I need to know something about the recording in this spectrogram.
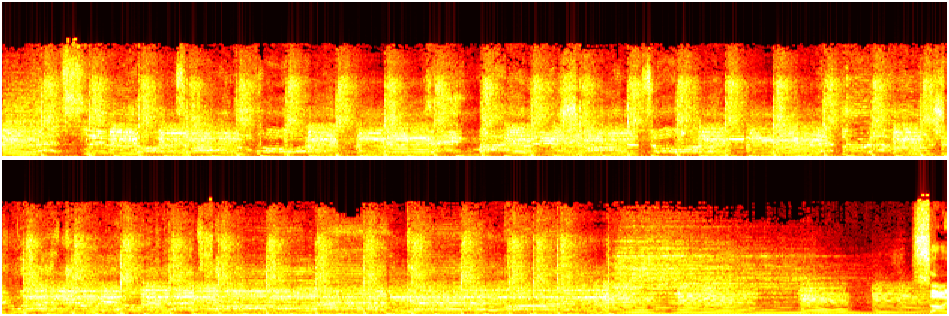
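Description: A loud, dense recorded song with a driving, steady beat and full band sound plays throughout, then settles into a sustained, ringing final chord for the last few seconds.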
